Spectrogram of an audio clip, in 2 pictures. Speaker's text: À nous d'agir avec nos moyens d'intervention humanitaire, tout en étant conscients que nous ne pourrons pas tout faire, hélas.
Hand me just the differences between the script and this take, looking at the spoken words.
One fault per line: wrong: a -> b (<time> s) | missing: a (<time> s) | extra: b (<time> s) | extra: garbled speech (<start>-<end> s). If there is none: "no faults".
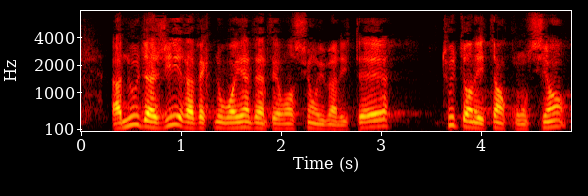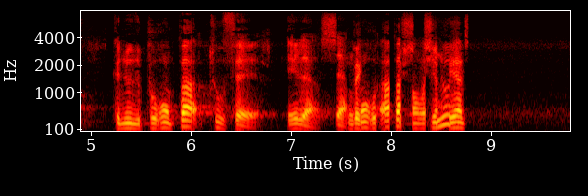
extra: garbled speech (7.4-8.7 s)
